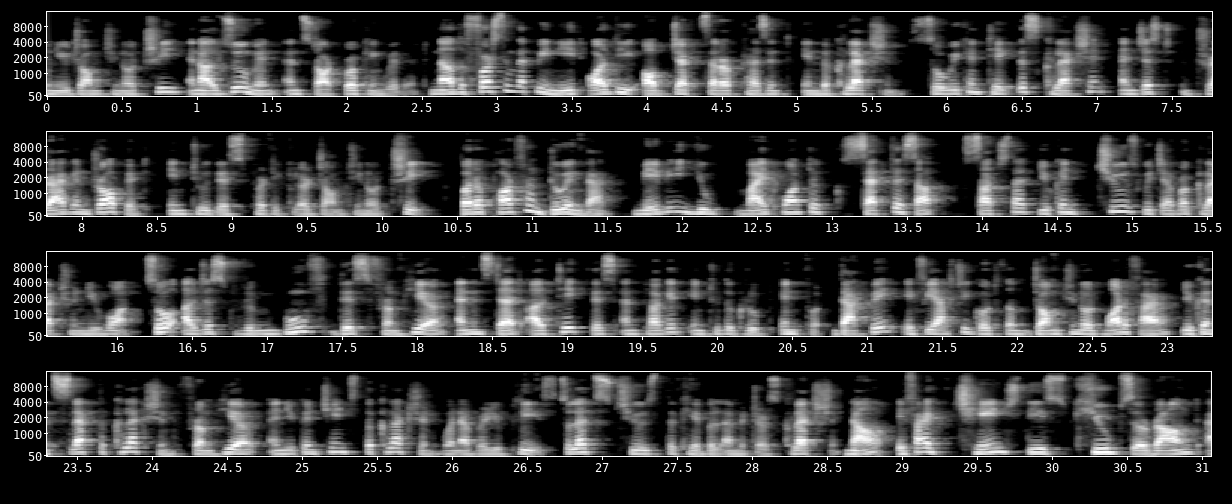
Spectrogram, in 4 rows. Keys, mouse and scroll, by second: 0.2-1.1 ctrl+middle drag, 1.2 shift+middle click, 2.5 click, 7.7 click, 7.9 click, 10.2 middle click, 10.5-11.5 drag, 17.8 click, 19.2-20.7 drag, 22.2 click, 26.5-27.7 drag, 29.2 click, 30.1 g.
